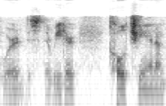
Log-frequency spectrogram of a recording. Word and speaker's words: Colchian: Colchian, I'm pronouncing it C-O-L-C-H-I-A-N, Colchian.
